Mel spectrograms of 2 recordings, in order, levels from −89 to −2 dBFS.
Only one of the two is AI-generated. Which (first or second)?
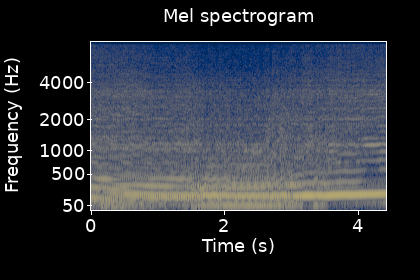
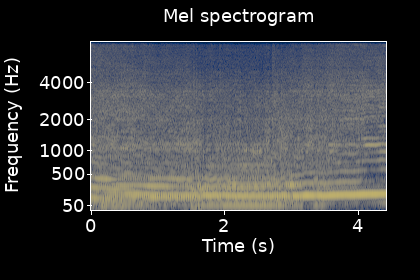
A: second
